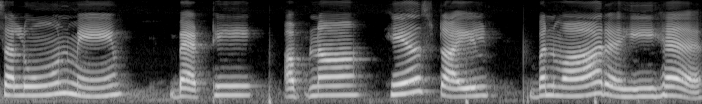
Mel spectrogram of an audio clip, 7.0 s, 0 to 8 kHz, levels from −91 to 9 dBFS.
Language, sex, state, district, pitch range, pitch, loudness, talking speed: Hindi, female, Punjab, Fazilka, 240-275 Hz, 260 Hz, -14 LUFS, 75 wpm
